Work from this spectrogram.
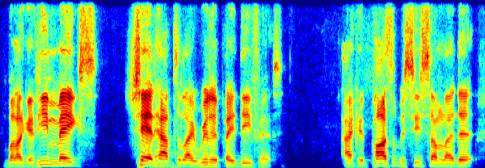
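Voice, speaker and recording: A young man hosting a casual sports talk show, animated and slangy and quick to laugh. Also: medium pitch, no room sound.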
